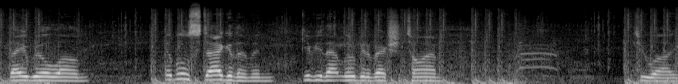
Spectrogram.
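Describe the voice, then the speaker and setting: Congested young male gamer, higher voice, loose casual commentary, light game noise underneath. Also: a little mellow. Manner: chatty, trailing off with fillers. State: stuffed up from a chest infection. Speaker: gaming commentator.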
